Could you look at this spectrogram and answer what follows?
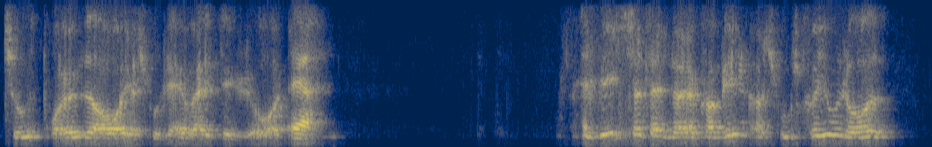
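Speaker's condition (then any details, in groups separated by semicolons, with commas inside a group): Parkinson's disease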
